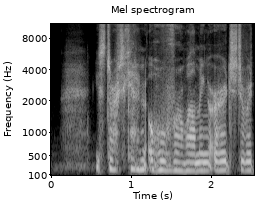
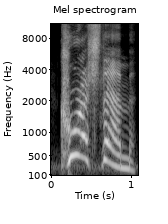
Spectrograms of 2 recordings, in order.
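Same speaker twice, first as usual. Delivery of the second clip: commanding shout; 9 semitones higher than usual. Acted. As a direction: bark the attack order. Combat attack shout.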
